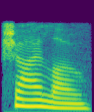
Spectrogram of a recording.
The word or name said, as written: Shiloh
